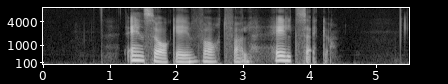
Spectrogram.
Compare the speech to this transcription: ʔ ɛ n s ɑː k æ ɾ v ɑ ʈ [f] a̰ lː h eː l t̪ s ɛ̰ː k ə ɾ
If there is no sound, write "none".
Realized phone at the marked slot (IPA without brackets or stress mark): f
